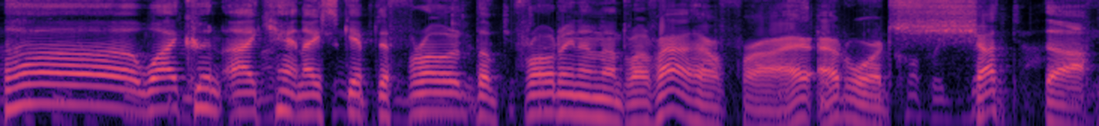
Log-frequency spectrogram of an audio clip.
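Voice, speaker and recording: A man's voice: mid-range voice, expressive, slow pace, few pauses, crowd noise. A young man streaming a video game and chatting casually with his viewers, rambling, mocking himself and stumbling over names. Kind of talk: casual livestream chat with viewers.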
